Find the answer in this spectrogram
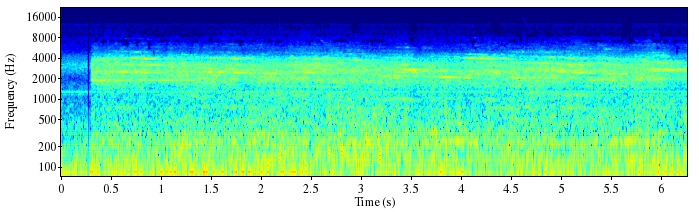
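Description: Cars of a BNSF double-stack intermodal freight train rolling past at speed: a steady rush of wheels on rail, which jumps louder suddenly just after the start.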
